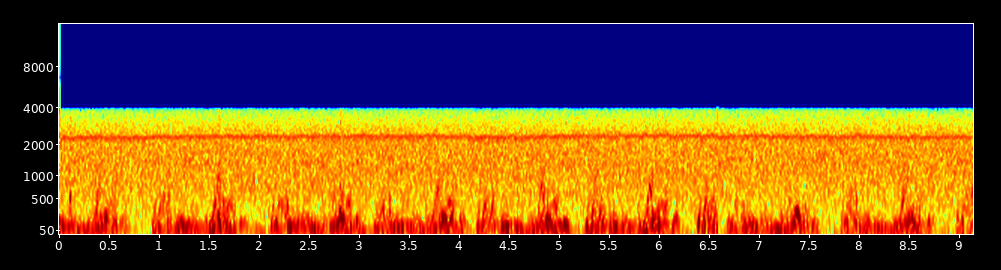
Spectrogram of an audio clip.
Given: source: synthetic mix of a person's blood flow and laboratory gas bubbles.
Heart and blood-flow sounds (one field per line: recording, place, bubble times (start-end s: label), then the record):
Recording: Doppler ultrasound of blood flow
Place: precordium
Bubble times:
0.07-0.15 s: bubbles
From the record:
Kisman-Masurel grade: 123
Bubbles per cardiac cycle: 1 to 2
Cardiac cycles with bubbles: 10 to 50%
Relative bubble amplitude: loud (0.450 to 0.775)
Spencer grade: 2 (many but less than half of the cardiac periods contain bubble signals, singularly or in groups)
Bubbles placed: only in the low amplitude regions of the cardiac cycle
